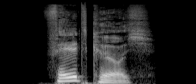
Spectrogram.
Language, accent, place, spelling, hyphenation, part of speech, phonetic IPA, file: German, Germany, Berlin, Feldkirch, Feld‧kirch, proper noun, [ˈfɛltkɪʁç], De-Feldkirch.ogg
- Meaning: 1. a municipality of Vorarlberg, Austria 2. a municipality of Alsace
